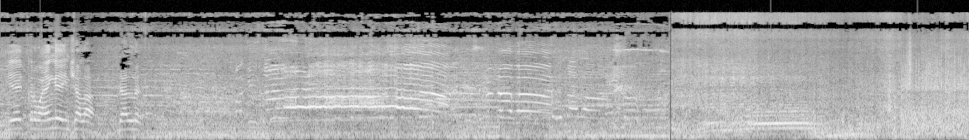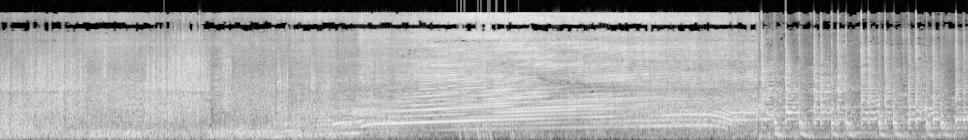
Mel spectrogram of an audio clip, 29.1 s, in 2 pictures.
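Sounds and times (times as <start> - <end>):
cars passing at speed: 10.0 - 26.0
engine accelerating hard: 10.0 - 26.0.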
